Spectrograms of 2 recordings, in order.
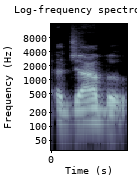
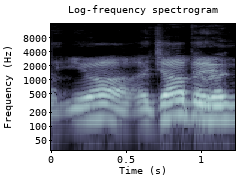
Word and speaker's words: Ajabu: little bit more about what goes on at Ajabu, if I'm pronouncing that correctly. Yeah, you are. Ajabu I wrote it down phonetically so I could get it right.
